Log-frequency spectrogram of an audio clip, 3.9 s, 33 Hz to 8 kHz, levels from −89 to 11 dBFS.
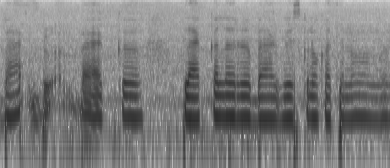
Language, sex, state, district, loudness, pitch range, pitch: Telugu, female, Andhra Pradesh, Visakhapatnam, -16 LUFS, 165-170 Hz, 165 Hz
